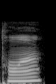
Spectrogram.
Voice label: "tuann5", taiwanese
